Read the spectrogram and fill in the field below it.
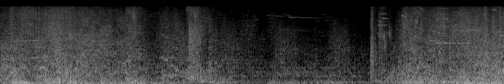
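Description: Magic spell effects whoosh and crackle in a game.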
